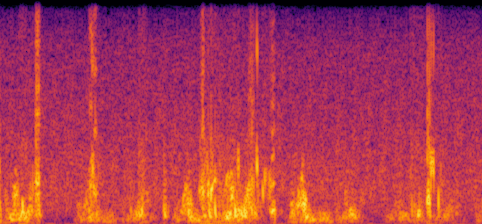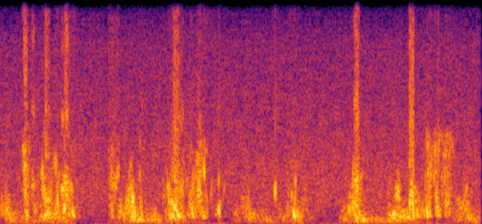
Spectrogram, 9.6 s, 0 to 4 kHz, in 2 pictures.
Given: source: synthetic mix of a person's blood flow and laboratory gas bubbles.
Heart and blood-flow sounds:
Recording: Doppler ultrasound of blood flow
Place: precordium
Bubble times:
0.00-0.04 s: bubbles
0.21-0.45 s: bubbles
0.91-1.03 s: bubbles
1.40-1.49 s: bubbles
1.65-1.73 s: bubbles
1.99-2.88 s: bubbles
4.11-4.44 s: bubbles
5.06-5.62 s: bubbles
5.92-6.04 s: bubbles
6.21-6.29 s: bubbles
6.46-7.12 s: bubbles
7.55-7.63 s: bubbles
7.72-7.83 s: bubbles
8.36-8.47 s: bubbles
8.90-9.46 s: bubbles
From the record:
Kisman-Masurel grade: 243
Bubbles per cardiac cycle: several, 3 to 8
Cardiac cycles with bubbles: 100%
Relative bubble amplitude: loud (0.450 to 0.775)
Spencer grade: 3 (all of the cardiac periods contain showers or single bubble signals, but not dominating or overriding the cardiac motion signals)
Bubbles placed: only in the low amplitude regions of the cardiac cycle

